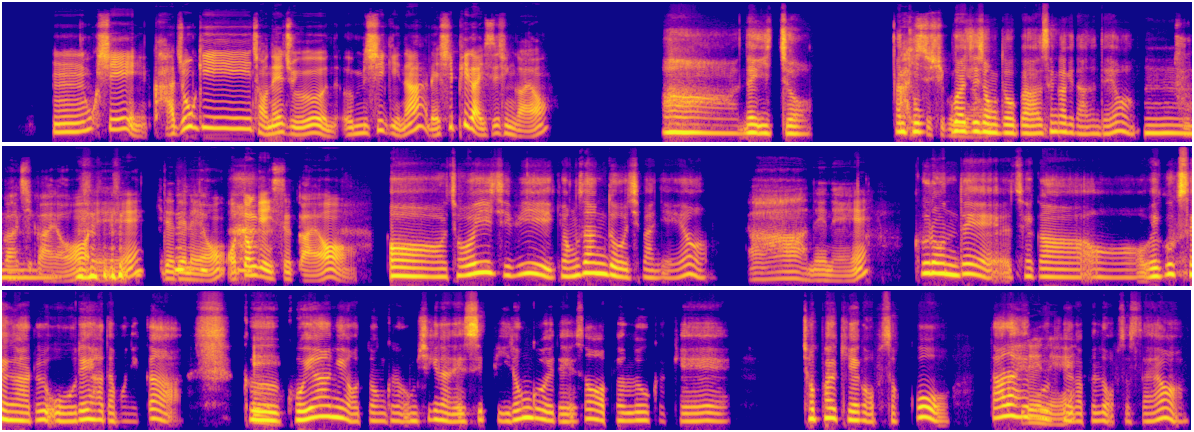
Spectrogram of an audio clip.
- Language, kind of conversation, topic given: Korean, podcast, 가족에게서 대대로 전해 내려온 음식이나 조리법이 있으신가요?
- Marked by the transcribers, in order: laugh; tapping; teeth sucking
